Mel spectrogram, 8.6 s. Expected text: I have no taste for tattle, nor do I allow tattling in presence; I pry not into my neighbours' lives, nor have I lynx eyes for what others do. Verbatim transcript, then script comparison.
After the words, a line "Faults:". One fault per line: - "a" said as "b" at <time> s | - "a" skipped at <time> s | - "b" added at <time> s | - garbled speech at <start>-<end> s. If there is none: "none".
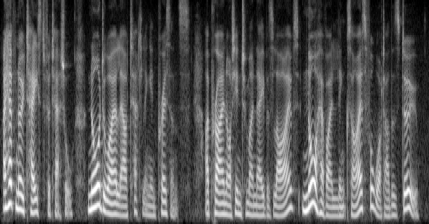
I have no taste for tattle, nor do I allow tattling in presence; I pry not into my neighbours' lives, nor have I lynx eyes for what others do.
Faults:
none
